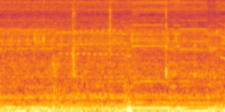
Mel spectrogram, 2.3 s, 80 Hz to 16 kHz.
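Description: Reach 3D printer running a print: its stepper motors move the hotend and bed with a faint, steady hum and thin whine.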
